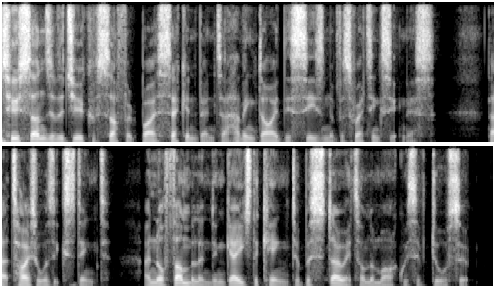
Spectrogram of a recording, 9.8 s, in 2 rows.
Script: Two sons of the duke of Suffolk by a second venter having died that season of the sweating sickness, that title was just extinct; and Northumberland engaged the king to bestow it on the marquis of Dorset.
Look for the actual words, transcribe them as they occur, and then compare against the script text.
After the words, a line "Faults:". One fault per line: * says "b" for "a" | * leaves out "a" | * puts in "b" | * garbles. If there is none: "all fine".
Two sons of the duke of Suffolk by a second venter having died this season of the sweating sickness, that title was extinct; and Northumberland engaged the king to bestow it on the marquis of Dorset.
Faults:
* says "this" for "that"
* leaves out "just"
